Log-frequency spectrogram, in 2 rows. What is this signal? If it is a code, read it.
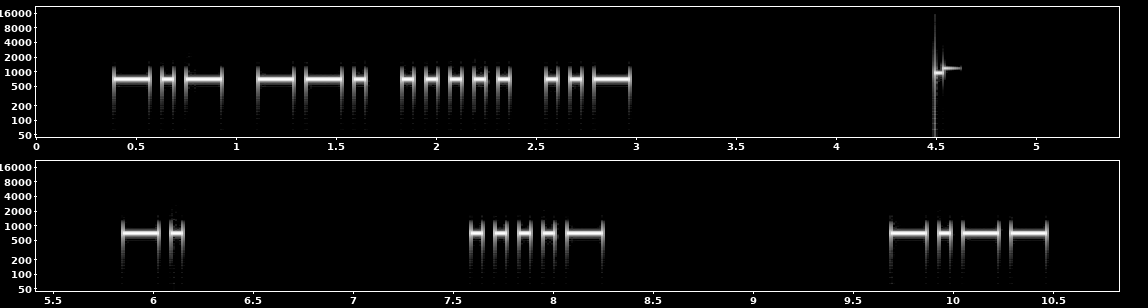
Morse code, heard as a keyed tone, about 20 wpm, spaced as for 10 wpm, 700 Hz. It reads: KG5U N4Y
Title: USA Call Signs - 4 Characters - 8x Character Spacing - 20wpm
